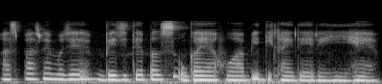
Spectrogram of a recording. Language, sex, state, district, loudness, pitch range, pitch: Hindi, female, Arunachal Pradesh, Papum Pare, -14 LUFS, 190-230 Hz, 205 Hz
